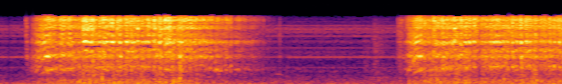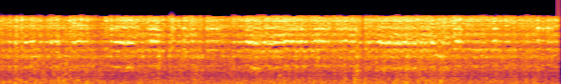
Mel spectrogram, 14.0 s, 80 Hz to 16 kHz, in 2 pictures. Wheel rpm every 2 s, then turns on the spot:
50, 70, 70, 230, 230, 230, 230.
none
